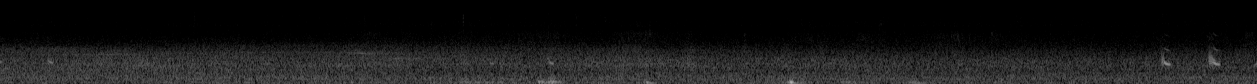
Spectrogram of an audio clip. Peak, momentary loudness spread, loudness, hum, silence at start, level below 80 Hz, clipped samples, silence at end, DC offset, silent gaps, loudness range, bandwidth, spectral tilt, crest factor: -22 dBFS; 6 LU; -45 LUFS; none; 0 s; -56 dBFS; under 0.1%; 0 s; under 0.1%; none; 2 LU; 16.5 kHz; -5 dB/octave; 22 dB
